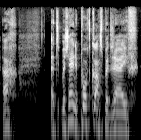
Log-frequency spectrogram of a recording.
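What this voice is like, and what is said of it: Imitated Emmen/Twente Dutch accent. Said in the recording (Dutch): “Oh ja, zo praat ze. Treffende imitatie. ... haar Emmense accent... wat wij geloof ik meestal als een Twents accent”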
